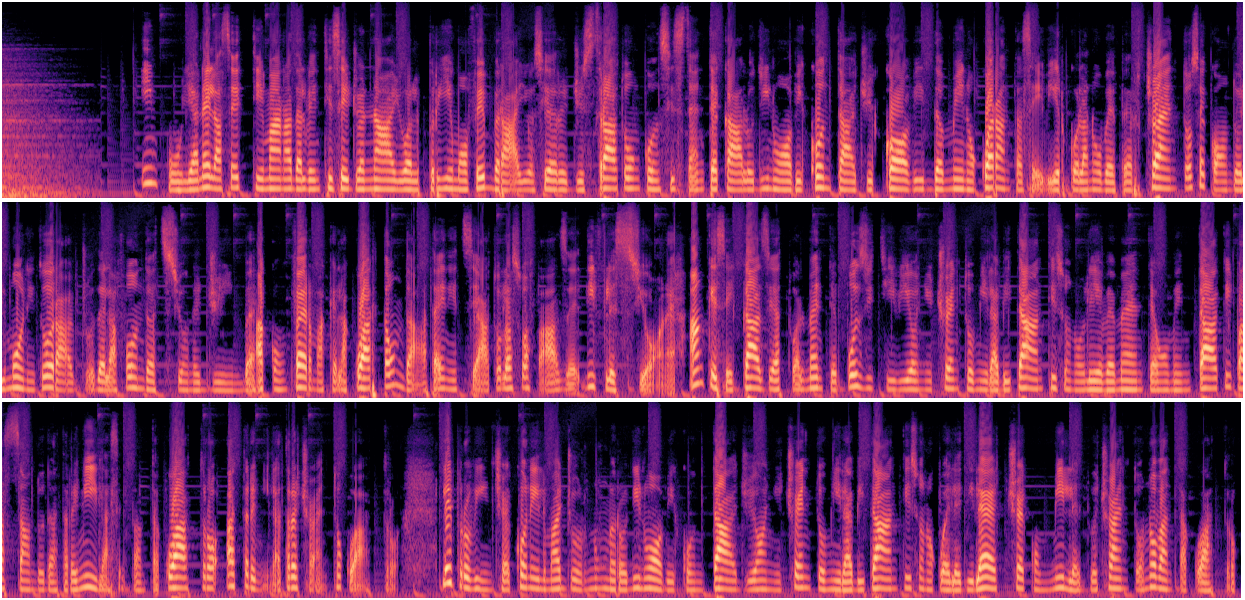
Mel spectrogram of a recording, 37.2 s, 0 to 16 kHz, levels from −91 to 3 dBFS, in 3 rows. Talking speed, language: 120 wpm, Italian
